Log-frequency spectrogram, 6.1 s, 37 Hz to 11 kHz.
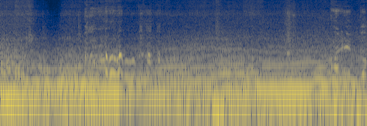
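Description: A 2018 Ford Mustang GT driving and braking, its engine giving a steady, close, loud drone that holds through the whole stretch with slight shifts in pitch.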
